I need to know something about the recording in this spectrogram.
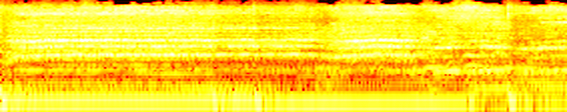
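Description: A man singing a Batak song through a microphone, with many guests' voices joining in, over amplified accompaniment with a steady bass. The notes are long and held, with a brief break about halfway.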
